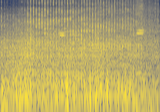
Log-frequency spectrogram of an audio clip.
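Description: Road traffic passing: cars and auto-rickshaws driving by, a steady mix of engine and tyre noise that swells slightly about halfway.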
